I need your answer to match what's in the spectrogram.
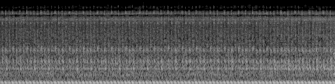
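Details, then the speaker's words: Nissan Juke diesel, very low mileage, engine looks fairly new, bonnet open: steady even diesel clatter at idle with a regular beat, no knocks or misses; sounds as alright as a diesel should. "i mean she's sounding all right it really is as as alright as the diesel would sound"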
